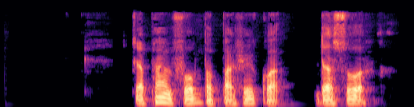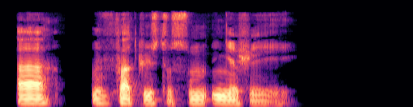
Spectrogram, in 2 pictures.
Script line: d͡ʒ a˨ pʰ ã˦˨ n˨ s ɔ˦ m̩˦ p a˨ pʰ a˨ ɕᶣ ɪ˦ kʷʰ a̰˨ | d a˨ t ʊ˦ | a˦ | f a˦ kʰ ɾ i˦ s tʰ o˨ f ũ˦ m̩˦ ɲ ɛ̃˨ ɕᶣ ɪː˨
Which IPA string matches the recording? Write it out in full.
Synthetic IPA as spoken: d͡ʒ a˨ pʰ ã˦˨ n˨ f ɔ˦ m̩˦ p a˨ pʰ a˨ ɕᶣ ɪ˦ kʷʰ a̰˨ | d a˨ s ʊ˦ | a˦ | f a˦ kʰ ɾ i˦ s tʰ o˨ s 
